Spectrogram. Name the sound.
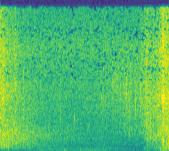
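sea waves and water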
